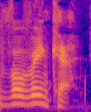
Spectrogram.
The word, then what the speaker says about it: Wawrinka: Wawrinka's, pronounce his name right. – Stan Wawrinka.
